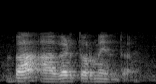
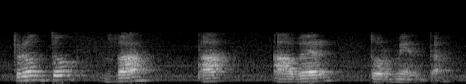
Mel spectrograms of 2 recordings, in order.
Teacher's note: You can just say va a haber tormenta, you see? Just like one longer A that unites the whole sentence.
